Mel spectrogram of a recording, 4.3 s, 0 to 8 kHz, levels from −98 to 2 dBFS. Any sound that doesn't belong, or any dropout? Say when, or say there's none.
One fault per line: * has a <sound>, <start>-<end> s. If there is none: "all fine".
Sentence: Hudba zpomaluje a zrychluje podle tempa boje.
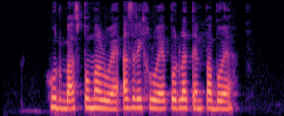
all fine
